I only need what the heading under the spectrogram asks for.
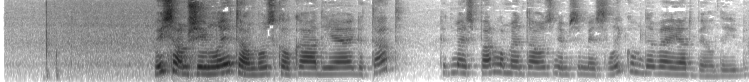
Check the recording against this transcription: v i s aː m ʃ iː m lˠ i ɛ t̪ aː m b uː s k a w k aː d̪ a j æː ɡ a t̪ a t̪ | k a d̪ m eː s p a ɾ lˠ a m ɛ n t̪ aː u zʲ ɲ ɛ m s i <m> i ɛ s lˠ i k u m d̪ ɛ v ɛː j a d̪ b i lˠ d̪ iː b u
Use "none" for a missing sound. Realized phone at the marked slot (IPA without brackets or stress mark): m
